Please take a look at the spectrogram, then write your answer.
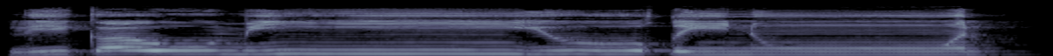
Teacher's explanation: دیکھیں میم کی نیچے جو ہے تنوین ہے اور تنوین کے بعد یا آ رہا ہے، اور یا جو ہے حروف یرملون میں سے ہے، تو یہاں پر ادغام ہوگا. ہم تنوین کو یا کے اندر مدغم کریں گے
